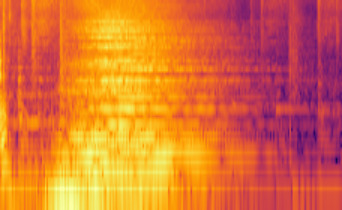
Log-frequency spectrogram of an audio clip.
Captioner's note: xbox sound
